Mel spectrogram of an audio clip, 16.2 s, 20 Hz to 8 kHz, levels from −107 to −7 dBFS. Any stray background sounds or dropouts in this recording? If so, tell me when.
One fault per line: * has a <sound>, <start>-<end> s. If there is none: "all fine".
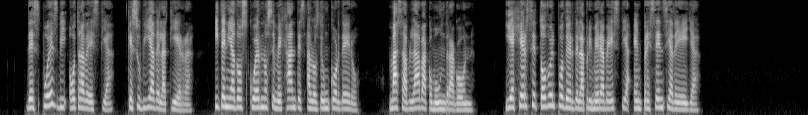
all fine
